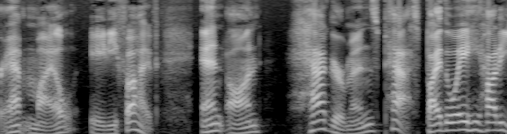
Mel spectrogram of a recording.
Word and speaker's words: Hagerman: pronouncing it correctly, that the locals call it Hagerman, even though I maintain it is spelled Hagerman.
